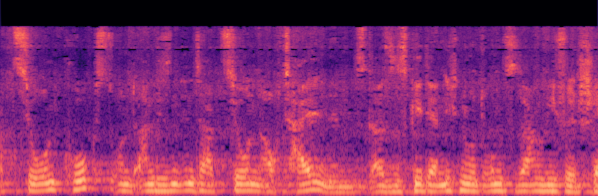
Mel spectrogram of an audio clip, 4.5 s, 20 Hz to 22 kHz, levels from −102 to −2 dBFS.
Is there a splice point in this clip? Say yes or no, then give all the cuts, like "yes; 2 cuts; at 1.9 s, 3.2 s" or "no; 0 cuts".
no; 0 cuts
